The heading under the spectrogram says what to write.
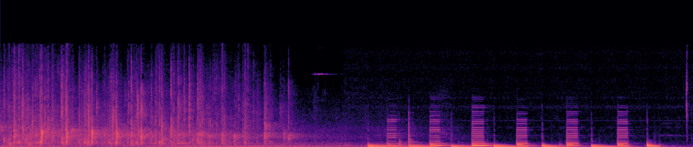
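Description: An audience breaks into loud, dense applause for a performer being introduced, gradually fading over about five seconds, then a rhythmic, punchy musical riff with bright synth notes takes over.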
